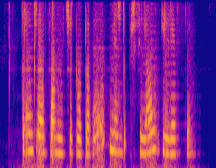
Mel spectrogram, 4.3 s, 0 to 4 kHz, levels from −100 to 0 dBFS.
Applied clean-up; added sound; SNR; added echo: neural separator model SepFormer WHAMR!.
